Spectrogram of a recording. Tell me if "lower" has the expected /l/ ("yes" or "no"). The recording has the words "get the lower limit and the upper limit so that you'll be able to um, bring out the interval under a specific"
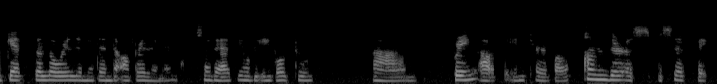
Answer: yes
